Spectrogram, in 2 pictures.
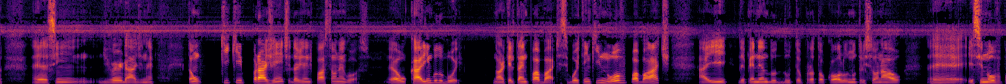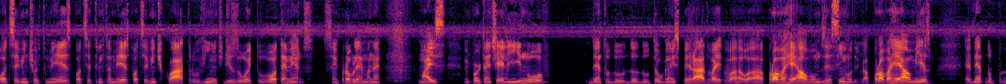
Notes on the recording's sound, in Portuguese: Foi gravada numa praça de alimentação de uma área rotacionada de mombaça.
